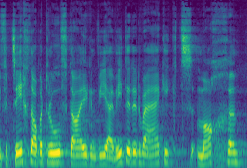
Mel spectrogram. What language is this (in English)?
Swiss German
